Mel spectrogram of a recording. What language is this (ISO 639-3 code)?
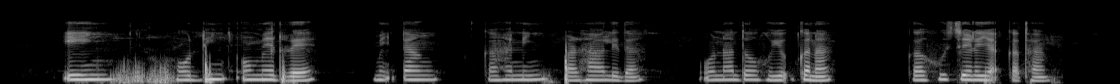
sat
